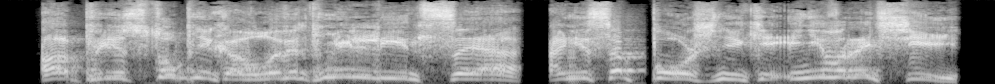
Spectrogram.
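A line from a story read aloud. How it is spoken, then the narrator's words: Barked. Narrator (Russian): рявкнул Шульгин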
